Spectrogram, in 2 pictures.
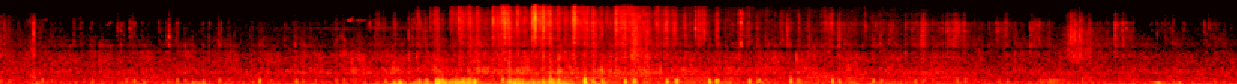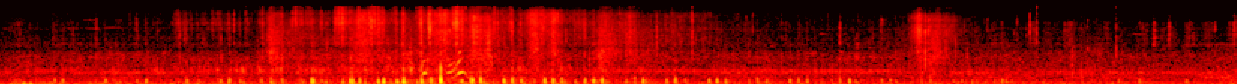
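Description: Hoofbeats of a ridden horse cantering on grass, a run of soft repeated thuds that grows louder twice.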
